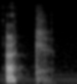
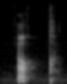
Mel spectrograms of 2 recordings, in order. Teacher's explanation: Kaf is slightly ahead of qaf, ak, and qaf is slightly behind kaf, aq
